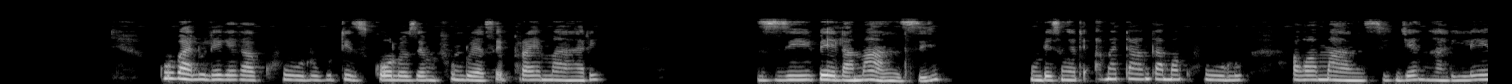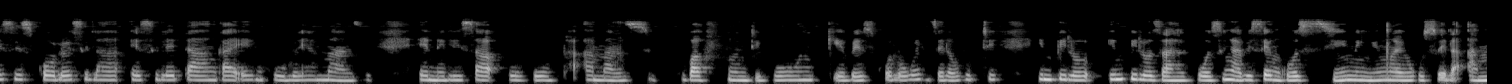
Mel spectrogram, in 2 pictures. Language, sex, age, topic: North Ndebele, female, 36-49, education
